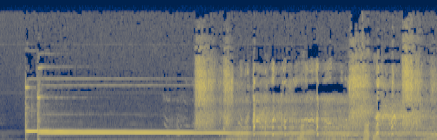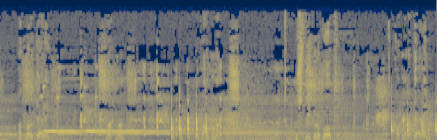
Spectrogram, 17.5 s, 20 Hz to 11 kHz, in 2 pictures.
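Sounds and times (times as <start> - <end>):
doorbell ringing with a sharp electronic tone: 0.5 - 5.0, 9.6 - 12.2
laughter: 4.4 - 17.4
speech: 9.1 - 10.2, 10.8 - 11.7, 12.8 - 16.0, 16.7 - 17.4.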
